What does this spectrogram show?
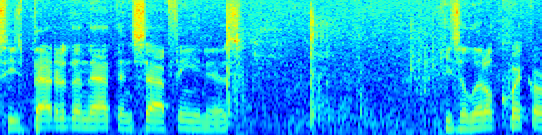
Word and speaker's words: Safin: I'll tell you, that first point when Safin gave him, now that we've had to go to his coach to find out that his pronunciation is Safin.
